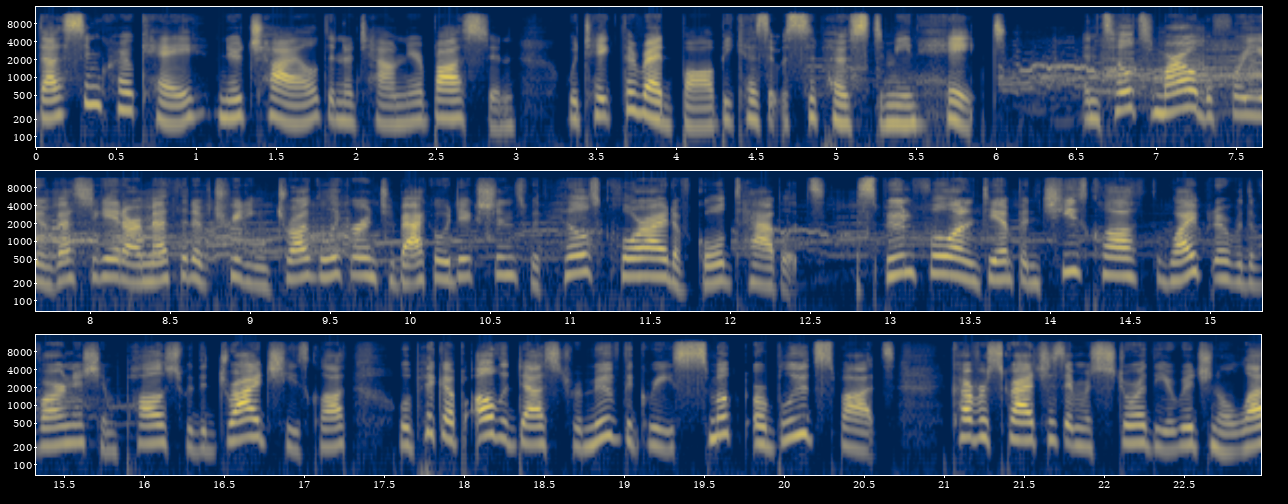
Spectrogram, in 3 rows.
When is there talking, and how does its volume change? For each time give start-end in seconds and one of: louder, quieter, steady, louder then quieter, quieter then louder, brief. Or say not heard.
0.0-22.9 steady.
